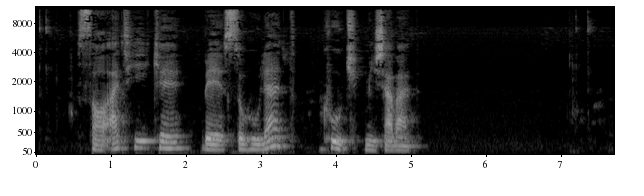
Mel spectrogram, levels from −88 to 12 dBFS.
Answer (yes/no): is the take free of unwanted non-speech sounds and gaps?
yes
